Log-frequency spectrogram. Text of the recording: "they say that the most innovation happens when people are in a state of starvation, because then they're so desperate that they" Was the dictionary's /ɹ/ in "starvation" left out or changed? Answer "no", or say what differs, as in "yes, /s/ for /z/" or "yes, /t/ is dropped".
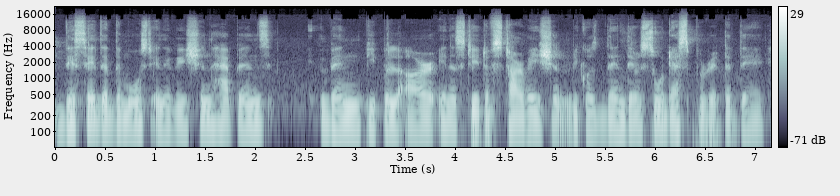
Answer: no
